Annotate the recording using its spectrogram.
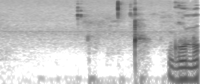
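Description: A few small clicks in a pause, the sharpest about a second and a half in, then a spoken word near the end.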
